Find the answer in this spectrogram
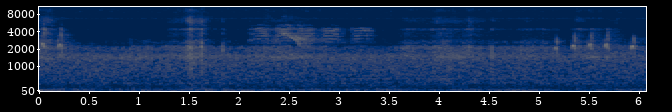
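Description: Faint outdoor ambience with birds chirping here and there over a low rumble, with a quick run of short chirps near the end.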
